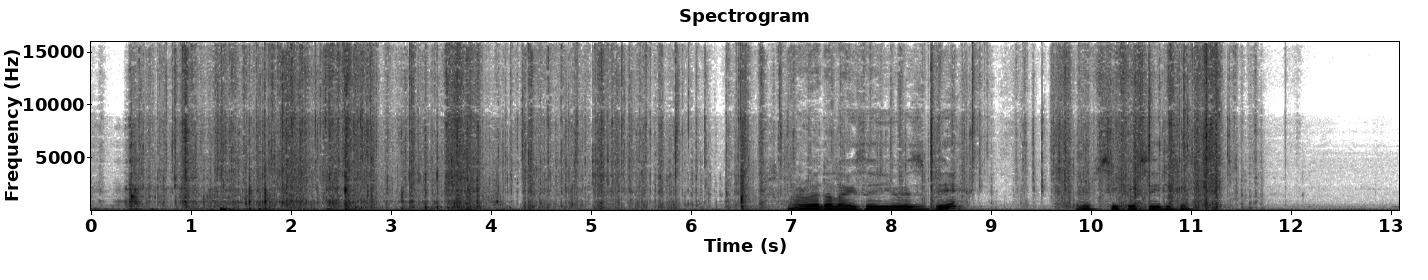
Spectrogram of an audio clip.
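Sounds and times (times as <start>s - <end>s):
packaging crinkling: 0.3s - 11.9s.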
